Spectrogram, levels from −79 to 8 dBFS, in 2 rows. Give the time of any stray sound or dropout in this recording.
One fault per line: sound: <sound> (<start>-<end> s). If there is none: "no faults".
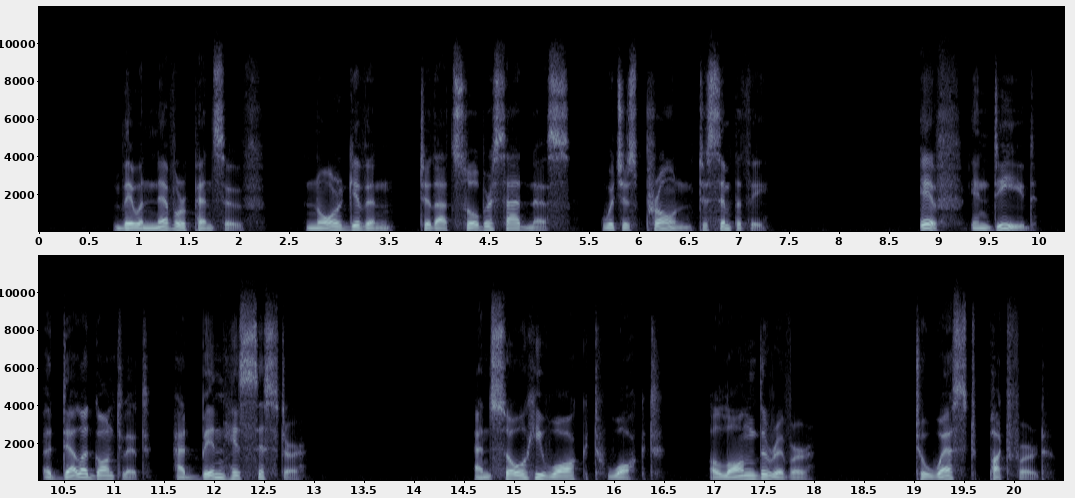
no faults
